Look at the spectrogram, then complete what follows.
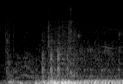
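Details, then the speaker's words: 1983 Mercedes 240D, four-speed manual, swapped OM617 turbo diesel, cold start: brief crank, fires right up, good oil pressure, settles into deep even rumble; exhaust currently dumps straight off the turbo; normal cold start. "Fires right up. Good oil pressure. Sounds beautiful."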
